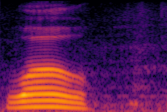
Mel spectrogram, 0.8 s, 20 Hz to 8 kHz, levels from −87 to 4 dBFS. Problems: none marked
